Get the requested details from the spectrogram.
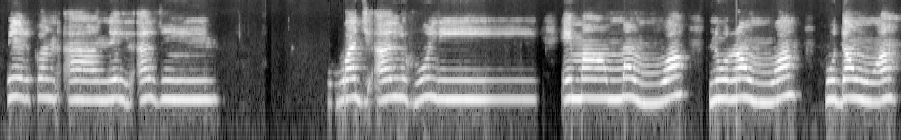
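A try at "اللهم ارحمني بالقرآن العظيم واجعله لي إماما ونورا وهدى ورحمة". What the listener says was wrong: Okay, well done.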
